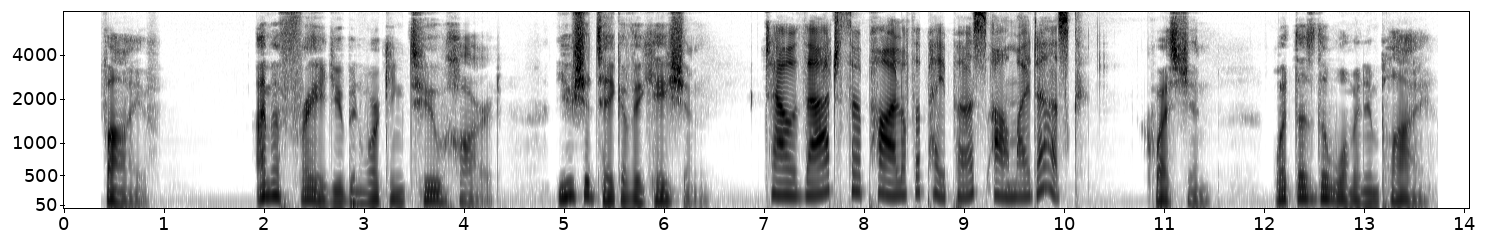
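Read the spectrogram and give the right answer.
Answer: She has too much work to take a vacation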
